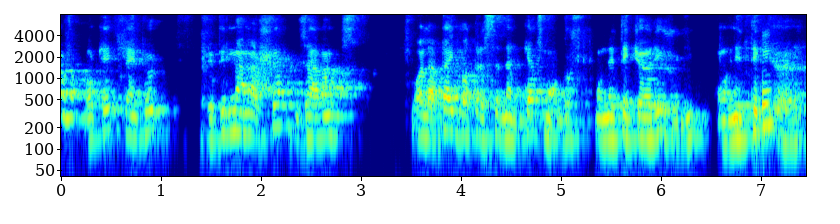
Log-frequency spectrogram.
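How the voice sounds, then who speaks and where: A man with a Québécois French accent speaks from the floor at a town council meeting, rambling and frustrated in a colloquial way. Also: on the high side. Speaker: citizen at council question period. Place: municipal council hall. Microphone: far from the microphone. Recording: echoey hall, distant mic, noise.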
